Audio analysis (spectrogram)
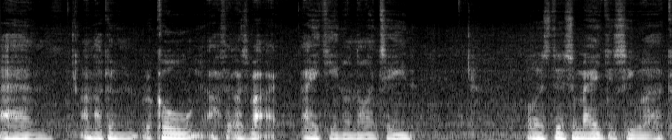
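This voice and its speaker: Pausing long and often, a man with an English accent speaks at medium pitch and a moderate pace, with ordinary pitch variation and noticeable background noise. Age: 40s. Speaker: vlogger. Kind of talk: casual monologue rant. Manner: halting, many fillers.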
